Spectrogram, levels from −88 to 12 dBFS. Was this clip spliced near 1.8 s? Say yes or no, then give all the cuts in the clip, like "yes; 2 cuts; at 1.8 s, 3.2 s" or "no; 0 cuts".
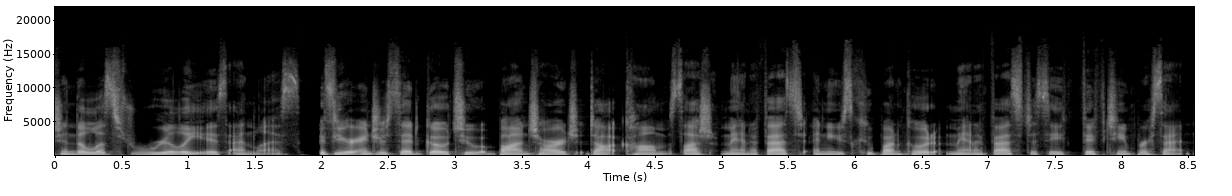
yes; 1 cut; at 1.8 s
